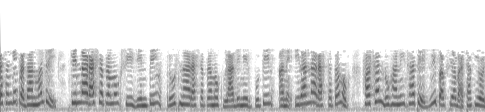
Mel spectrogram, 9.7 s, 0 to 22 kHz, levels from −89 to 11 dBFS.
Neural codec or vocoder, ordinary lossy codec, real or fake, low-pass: none; none; real; 3.6 kHz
